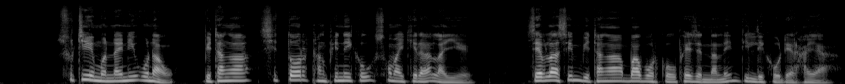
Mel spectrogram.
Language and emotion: Bodo, neutral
